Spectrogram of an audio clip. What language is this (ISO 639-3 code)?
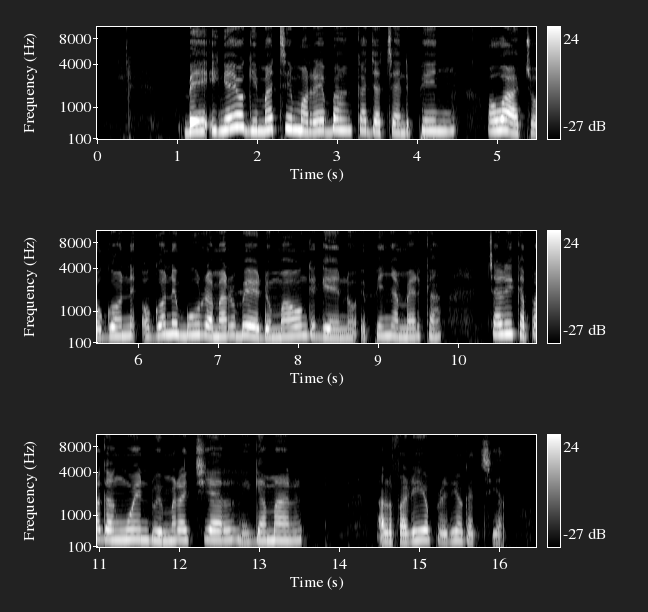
luo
